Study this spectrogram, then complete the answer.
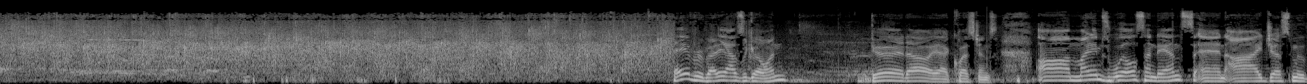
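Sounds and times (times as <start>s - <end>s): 
audience applause: 0.0s - 7.6s
speech: 6.8s - 13.0s.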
